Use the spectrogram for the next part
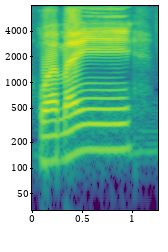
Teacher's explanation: nun sukun bertemu ya, maka didengungkan, disamarkan, dimasukkan ke huruf ya, dilamakan. Wa may tidak ditekan, ditipiskan.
